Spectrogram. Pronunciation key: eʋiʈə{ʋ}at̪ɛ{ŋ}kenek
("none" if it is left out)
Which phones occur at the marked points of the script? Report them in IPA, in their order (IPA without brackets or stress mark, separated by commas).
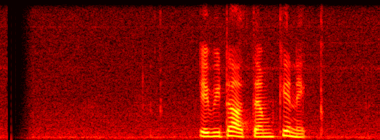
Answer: none, m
